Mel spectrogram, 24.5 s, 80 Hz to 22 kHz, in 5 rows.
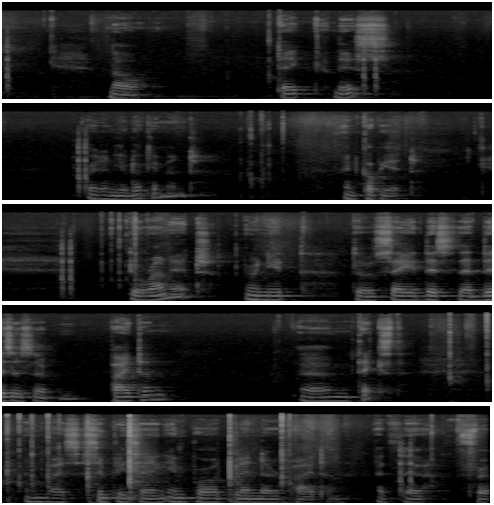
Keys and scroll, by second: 2.7 super+c, 7.4 super+v, 10.8 Return, 11.7 Up, 18.3-22.5 typing, 23.9 BackSpace.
